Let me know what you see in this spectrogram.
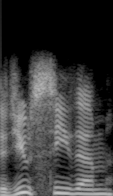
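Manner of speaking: very high, loud, spluttering outburst. After nobody helped the girl, one of the group speaks up, sputtering. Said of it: "Lamar sputtered".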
